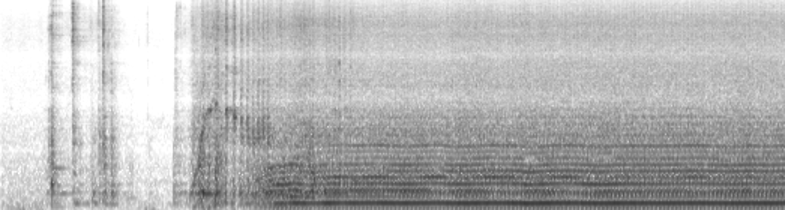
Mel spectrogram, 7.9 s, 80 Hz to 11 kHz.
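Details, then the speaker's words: 6 hp Briggs & Stratton engine on a Murray mower deck at wide-open throttle before governor adjustment: after a few pulls it settles to an even, steady drone that never climbs; maximum governed speed is set too low. "So, you can hear what I mean. It runs. It does its job, but it kind of does the bare minimum, which is not acceptable."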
